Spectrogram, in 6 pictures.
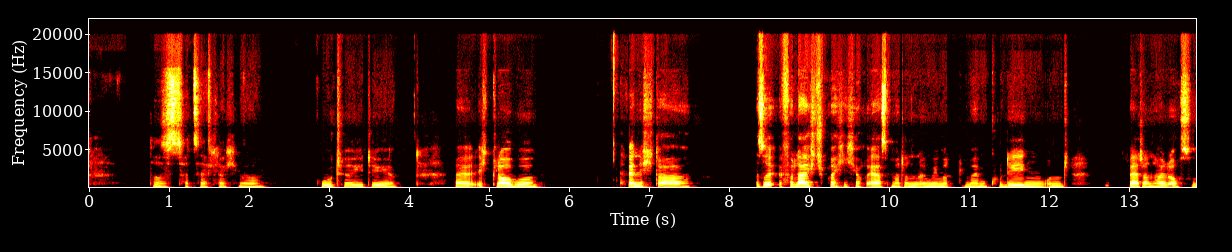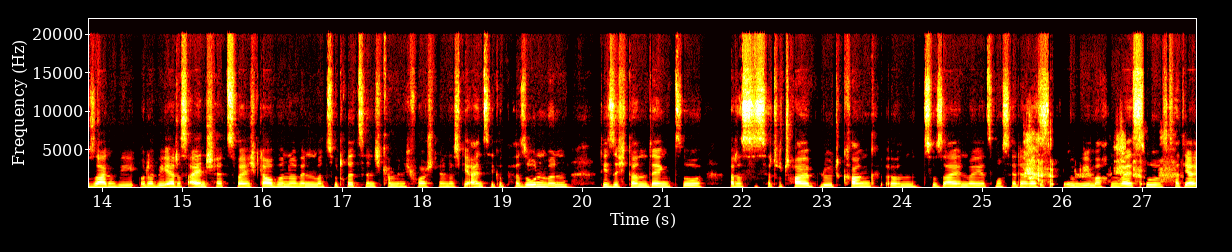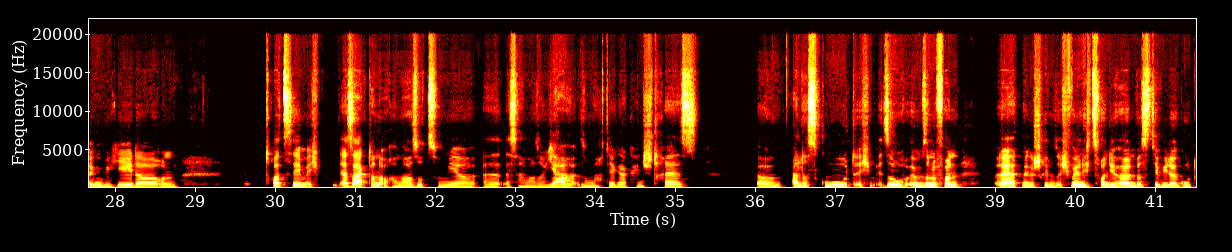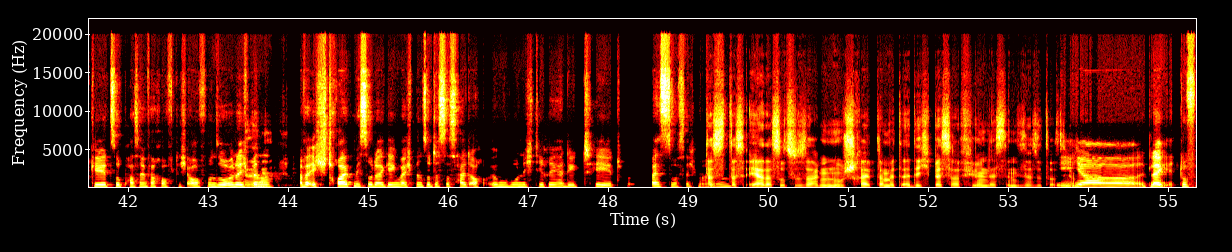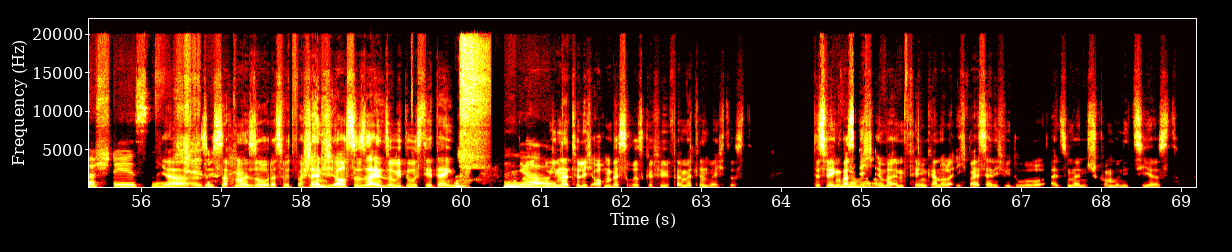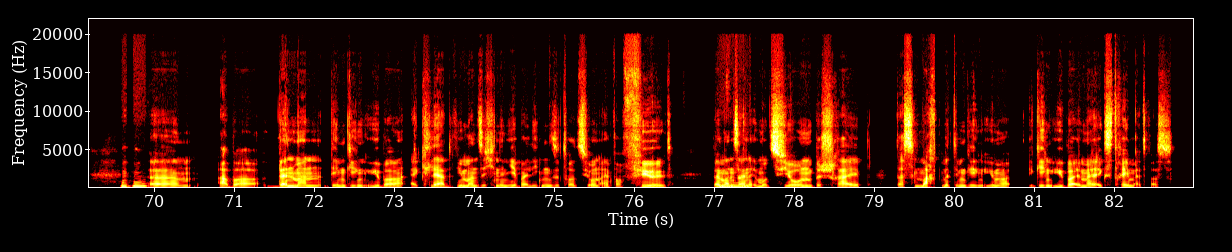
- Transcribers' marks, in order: chuckle; laughing while speaking: "Ja"; drawn out: "Ja"; chuckle; laughing while speaking: "wahrscheinlich auch so sein, so wie"; chuckle; stressed: "fühlt"
- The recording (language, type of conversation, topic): German, advice, Wie führe ich ein schwieriges Gespräch mit meinem Chef?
